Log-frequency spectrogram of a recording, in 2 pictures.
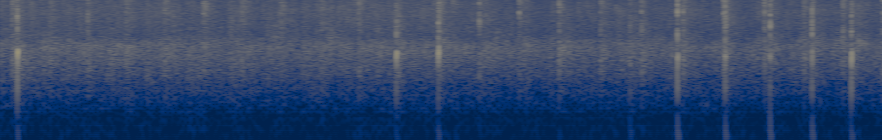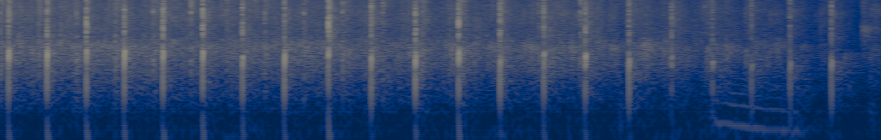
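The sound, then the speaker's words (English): An audience at a Christmas church service gives a round of applause in thanks, clapping steadily for over ten seconds, a dense wash of clapping with sharper individual claps popping out, tapering slightly at the end as a low voice begins. “Let's give one last round of applause to give thanks.”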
